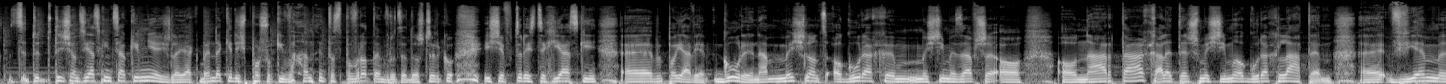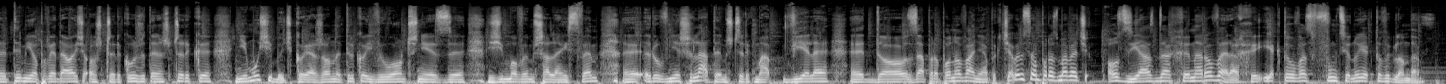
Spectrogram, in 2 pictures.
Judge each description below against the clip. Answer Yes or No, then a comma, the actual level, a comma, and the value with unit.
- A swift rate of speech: Yes, fast, 165 wpm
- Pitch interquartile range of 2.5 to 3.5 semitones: No, average, 4.4 semitones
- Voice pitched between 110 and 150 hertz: Yes, low, 135 Hz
